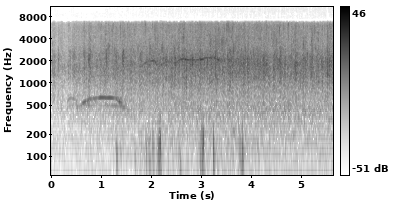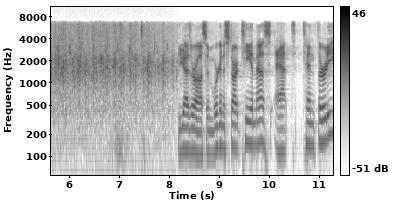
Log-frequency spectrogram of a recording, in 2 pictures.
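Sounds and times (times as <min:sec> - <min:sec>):
applause from a large audience: 0:00.0 - 0:08.2
audience cheers and whistles: 0:00.2 - 0:04.3
speech: 0:08.2 - 0:11.2.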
